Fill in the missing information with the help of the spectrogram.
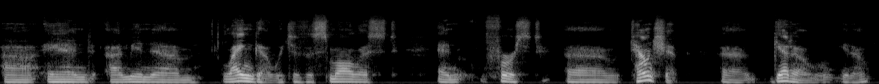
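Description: A man from North Africa, a journalist hosting an interview, telling lively anecdotes with many hesitant fillers. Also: lowish voice, slow. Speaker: host, journalist. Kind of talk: conversational interview storytelling.

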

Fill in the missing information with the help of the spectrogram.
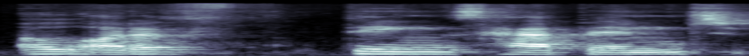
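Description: Candid and personal, a young woman's interview account of her life is delivered in a low, level voice at a measured pace. She's upbeat and self-assured, with occasional small laughs and false starts.

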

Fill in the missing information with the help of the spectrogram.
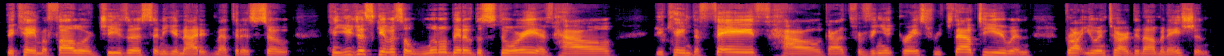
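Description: A man's voice: on the high side, moderate pace, a bit bright, no room sound. Friendly male podcast host, dry close sound. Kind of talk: podcast intro and interview.

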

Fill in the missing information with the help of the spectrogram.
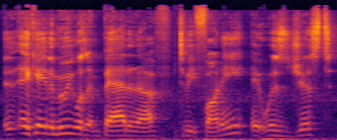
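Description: A man's voice: a little high, lively intonation, brisk, darkish tone. A man co-hosting a podcast in casual chat, often hesitating and restarting his sentences. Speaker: podcast co-host.

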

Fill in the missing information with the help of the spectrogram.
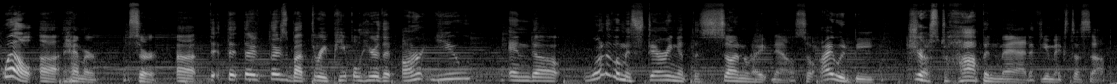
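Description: A man's voice: fairly high pitch, lively intonation, normal speed, over music, natural voice. A man playing a hesitant, wry young soldier who stammers, in a comedic audio drama.

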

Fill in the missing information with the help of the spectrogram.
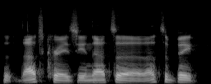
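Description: A man with a low voice and fairly even intonation hosts a podcast, talking briskly in a casual, rambling chat full of fillers and restarts. The recording is dry and studio quality.

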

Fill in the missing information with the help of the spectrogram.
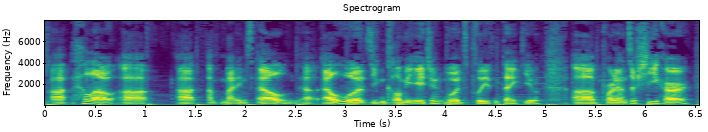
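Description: A man's voice: medium pitch, a little fast, over music, lightly acted. A man voicing a prim, pink-loving woman legal agent who speaks politely and hesitantly. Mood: prissy.

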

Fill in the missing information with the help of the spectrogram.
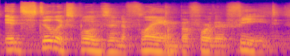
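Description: A man's voice: mid-range voice, a little slow, slight background noise, poor audio. Man running a tabletop game. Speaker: game master. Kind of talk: casual tabletop game narration.

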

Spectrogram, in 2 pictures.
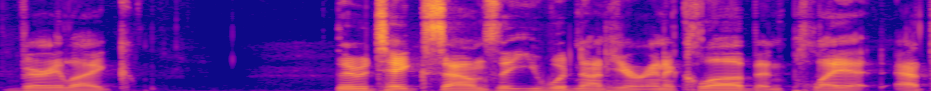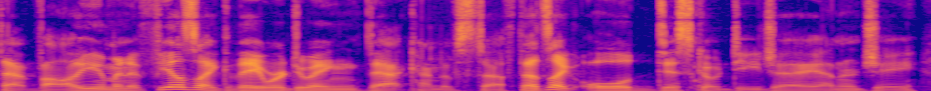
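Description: A man's voice: mid-range voice, fairly even intonation, moderate pace, no echo. Easygoing man co-hosting, dry mic. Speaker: podcast co-host. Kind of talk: casual chat.

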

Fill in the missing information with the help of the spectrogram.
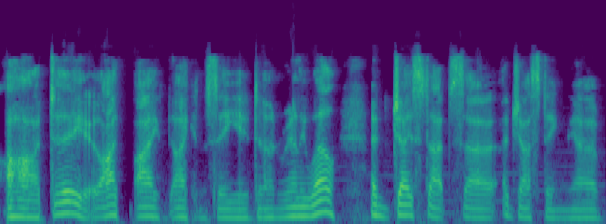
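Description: A man's voice: on the low side, a little slow, fairly bright tone, dry recording, lo-fi sound. A man playing a tabletop game, talking hesitantly with many fillers. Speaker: player.

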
